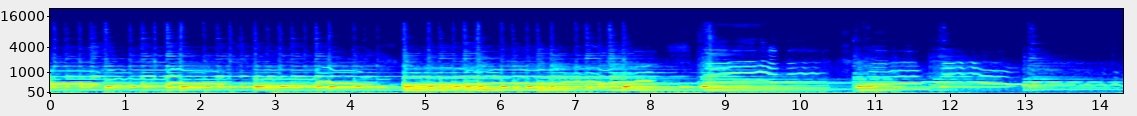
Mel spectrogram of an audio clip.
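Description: A young female voice singing a melody to her own strummed acoustic guitar. The song grows quieter toward the end as it winds down.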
